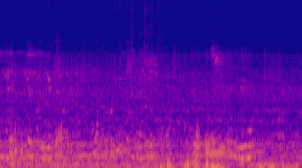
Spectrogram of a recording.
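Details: Male pigeon performing, giving low, throaty cooing that rolls on in steady murmuring phrases over a constant background hum, with a brief higher squeak near the end.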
